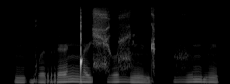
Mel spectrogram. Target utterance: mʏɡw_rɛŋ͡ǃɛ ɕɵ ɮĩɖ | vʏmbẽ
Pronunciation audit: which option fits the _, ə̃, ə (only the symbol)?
ə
